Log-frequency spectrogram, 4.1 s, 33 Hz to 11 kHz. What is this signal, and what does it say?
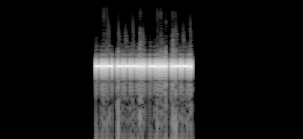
Morse code, heard as a keyed tone, about 50 wpm, 700 Hz. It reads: K8BP
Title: USA Call Signs - 4 Characters - 50wpm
